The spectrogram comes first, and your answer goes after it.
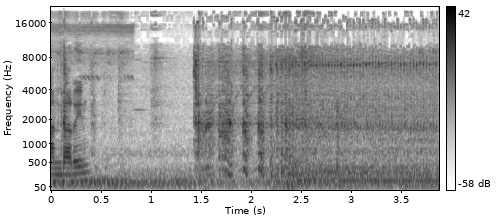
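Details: Nissan Navara that had a no-crank, no-start fault, low power and a check-engine light: brief crank, then the engine catches and settles into a steady, even idle with no stumbling; engine start.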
